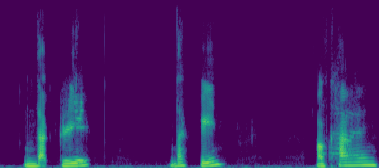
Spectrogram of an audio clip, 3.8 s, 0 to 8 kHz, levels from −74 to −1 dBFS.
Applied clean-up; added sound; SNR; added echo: neural diffusion model UNIVERSE++.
